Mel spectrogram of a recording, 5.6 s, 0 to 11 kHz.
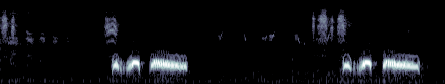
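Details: Spotted dove cooing during a decoy session with a wild dove and a female on the 2 September holiday. Two hoarse phrases, each a quavering double note and then a long sliding coo, with thin high chirps nearby.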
